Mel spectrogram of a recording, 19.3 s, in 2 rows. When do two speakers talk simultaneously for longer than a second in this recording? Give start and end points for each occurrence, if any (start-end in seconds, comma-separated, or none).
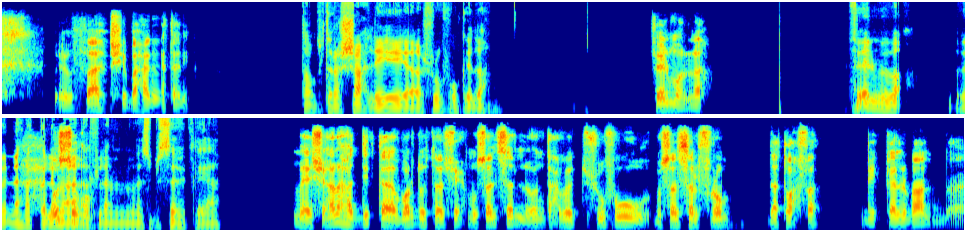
none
